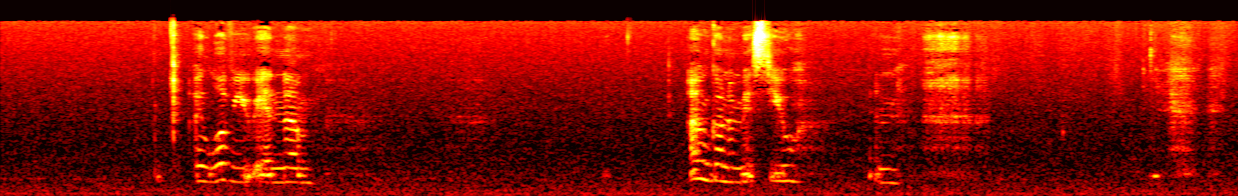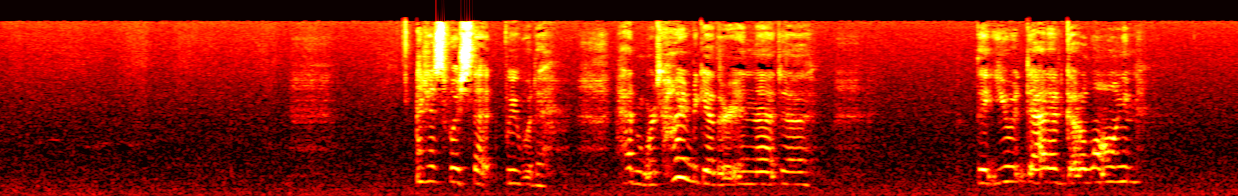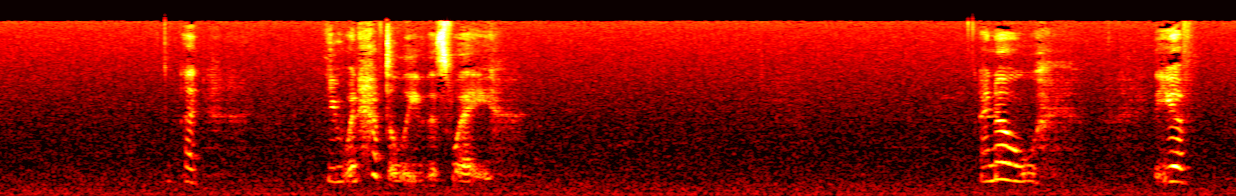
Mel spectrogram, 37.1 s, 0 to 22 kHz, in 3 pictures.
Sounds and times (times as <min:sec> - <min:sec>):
Speech: 0:01.7 - 0:03.2, 0:06.8 - 0:08.1, 0:08.7 - 0:09.0, 0:16.5 - 0:18.0, 0:18.6 - 0:20.6, 0:22.1 - 0:23.9, 0:28.0 - 0:29.8, 0:34.5 - 0:35.3, 0:36.3 - 0:36.7.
